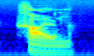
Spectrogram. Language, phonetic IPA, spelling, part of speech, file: Polish, [xɔlm], holm, noun, Pl-holm.ogg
